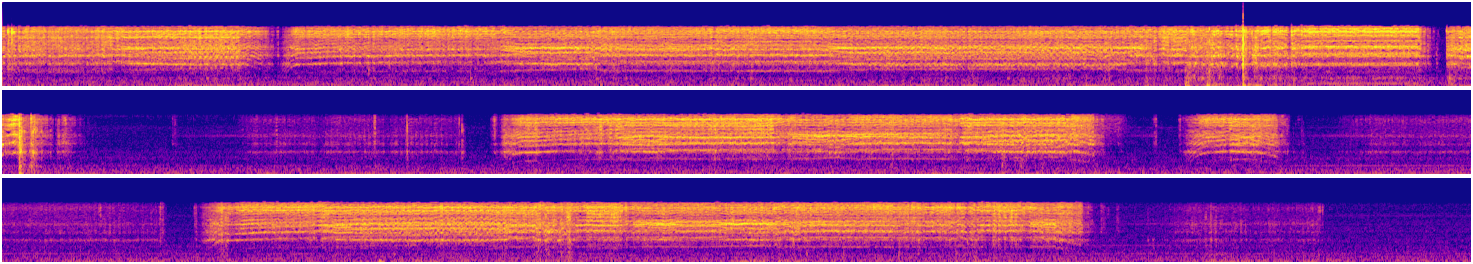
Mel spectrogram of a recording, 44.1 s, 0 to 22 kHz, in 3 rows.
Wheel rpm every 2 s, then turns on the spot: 160, 110, 160, 160, 160, 160, 190, 70, 10, 40, 160, 160, 120, 40, 20, 50, 160, 160, 160, 150, 20, 10.
16-18 26-30 40-42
